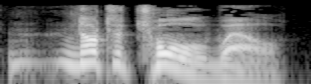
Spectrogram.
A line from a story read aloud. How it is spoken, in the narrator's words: said Harry firmly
